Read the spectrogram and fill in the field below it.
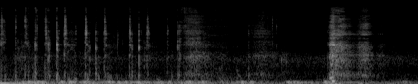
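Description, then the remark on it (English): A rapid run of light keyboard clicks, typing at a steady pace over a low background hum, slowing and thinning out before a brief louder rustle near the end. “Get back to typing.”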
